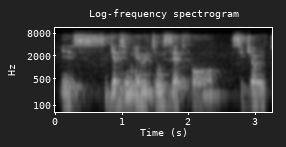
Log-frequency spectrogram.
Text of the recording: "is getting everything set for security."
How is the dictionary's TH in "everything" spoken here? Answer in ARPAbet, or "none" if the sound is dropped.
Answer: T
